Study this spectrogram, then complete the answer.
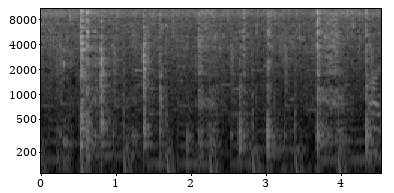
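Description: Chopped green onions fry in a pan for a potato-and-pea curry, with a spatula scraping and stirring in repeated strokes over a steady, moderate sizzle and no talking.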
